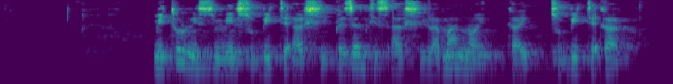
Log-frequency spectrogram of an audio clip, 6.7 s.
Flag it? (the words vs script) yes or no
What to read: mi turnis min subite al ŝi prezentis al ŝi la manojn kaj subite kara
no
